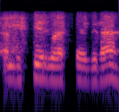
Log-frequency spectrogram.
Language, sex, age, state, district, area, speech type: Kannada, male, 45-60, Karnataka, Ramanagara, urban, conversation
